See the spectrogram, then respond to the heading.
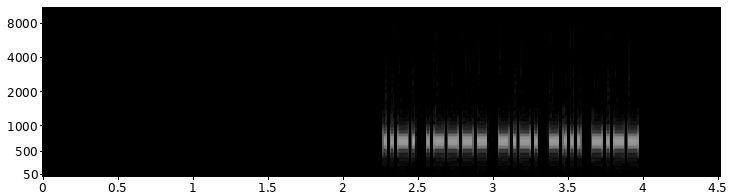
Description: Morse code, heard as a keyed tone, about 53 wpm, 700 Hz. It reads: F1CBY
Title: DXCC-100 Call Signs - 5 Characters - Repeated 3x - 50wpm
